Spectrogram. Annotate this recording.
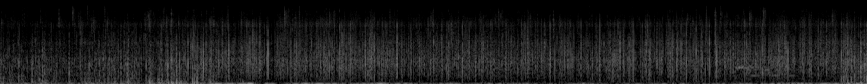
outside-rain-medium-umbrella-dogbark-noloop
A medium rain falling on an umbrella. A dog can be heard in the background.
Recorded on a Tascam DR-07. This file is unlooped and has no processing.
atmosphere, california, rain, suburb, thunderstorm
